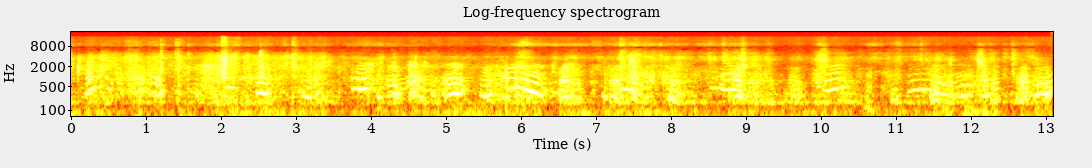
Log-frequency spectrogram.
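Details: Blue Great Dane puppies from spring 2023 litters crying together: a busy chorus of thin, wavering whimpers and squeals, short bent notes tumbling over one another almost continuously, with some faint human voice indoors.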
